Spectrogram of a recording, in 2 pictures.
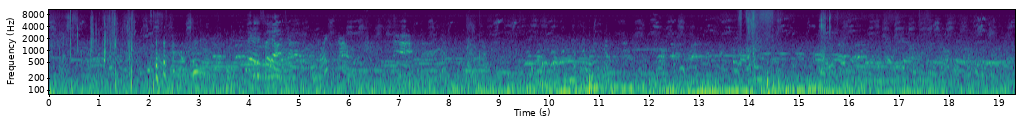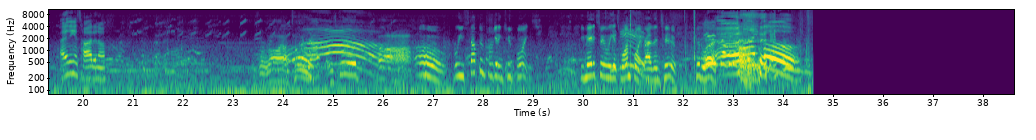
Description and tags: Recorded on an MP3 player using the voice recorder. Recorded at the Concord RSL Women's Bowling Club on a Sunday. Recorded by walking next to bowl while rolling towards the jack.
ambient, australia, bowls, english, field, grass, lawn, recording, sport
